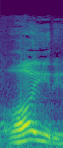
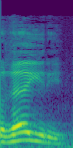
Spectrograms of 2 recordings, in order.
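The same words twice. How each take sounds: First: "غير" with dark gh and backed vowel; heavy ghayn. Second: "غير" with light gh, fronted vowel; thinned ghayn. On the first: Teacher gives correct form, heavy gh in "غير". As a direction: give "غير" a full, thick opening. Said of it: "حرف الغين هكذا في القرآن". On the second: Teacher shows the error, thin gh in "غير". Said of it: "لا تقل". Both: Shown as a demonstration.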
